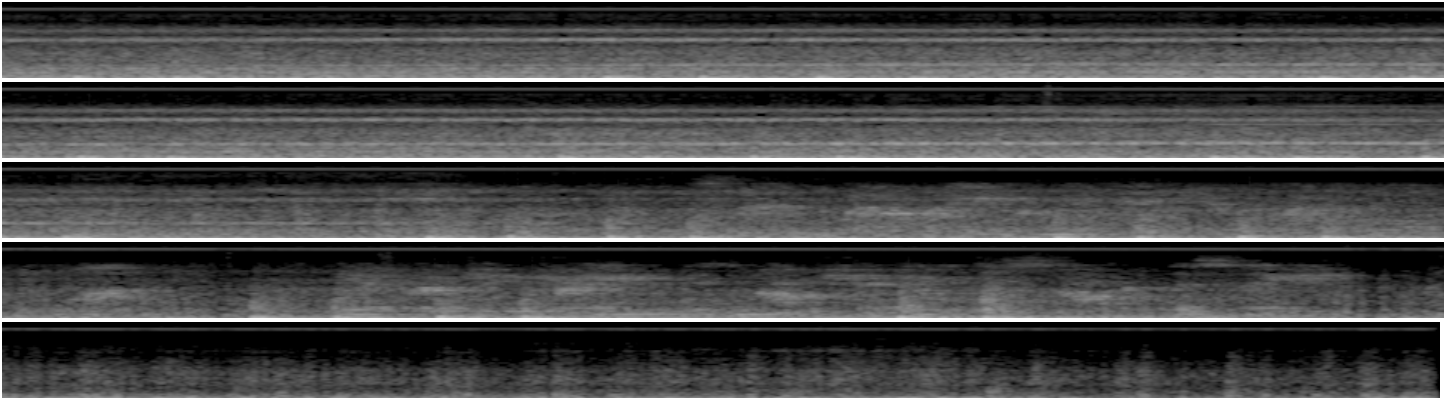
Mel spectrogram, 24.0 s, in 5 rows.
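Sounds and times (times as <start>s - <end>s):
electric train motor whine: 0.0s - 12.7s.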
